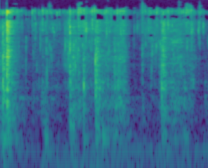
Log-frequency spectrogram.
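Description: Macaroni and cheese being stirred with a spoon in a metal pot, a wet squelching with irregular knocks and scrapes of the spoon against the pot, the first knock the loudest.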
